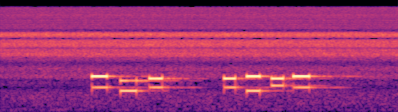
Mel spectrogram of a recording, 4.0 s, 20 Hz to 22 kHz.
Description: DTMF, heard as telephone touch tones, dialled by hand, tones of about 130 ms. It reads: 918 8309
